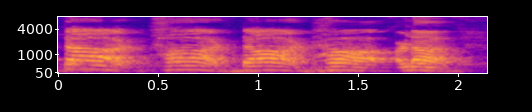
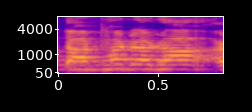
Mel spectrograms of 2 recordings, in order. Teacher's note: आपकी जीभ जो होती है वो देखिए पलट के कहा जाती है, मूर्धा की तरफ।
